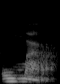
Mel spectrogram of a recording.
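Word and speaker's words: عمر: itu kata Amr itu kalau ada waunya dibaca Amr kalau nggak ada baunya dibaca Umar kalau ada wawunya dibaca Amr atau Amru kalau nggak ada waunya dibacanya Umar kalau ada alifnya dibacanya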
